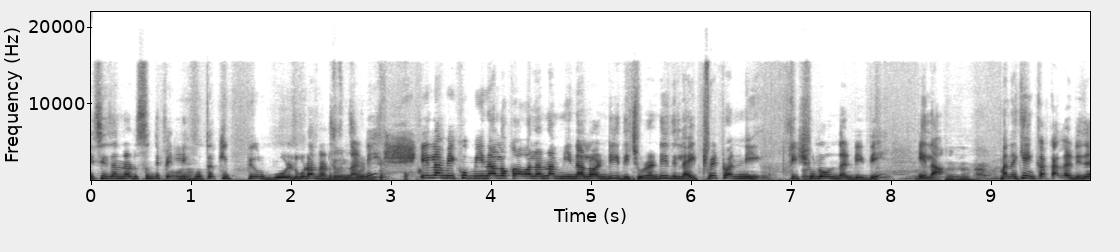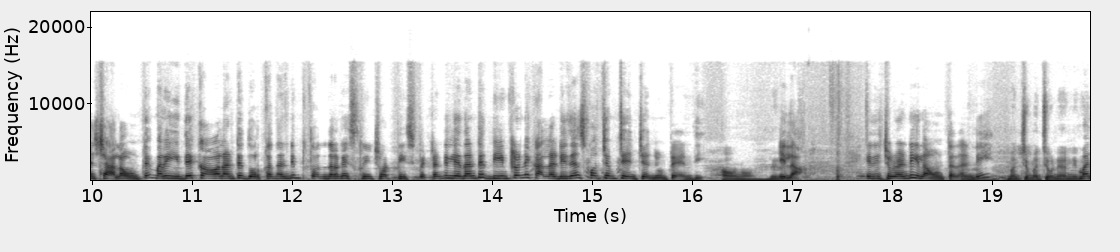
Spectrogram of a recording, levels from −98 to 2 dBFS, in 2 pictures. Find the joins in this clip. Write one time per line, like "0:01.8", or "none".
none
